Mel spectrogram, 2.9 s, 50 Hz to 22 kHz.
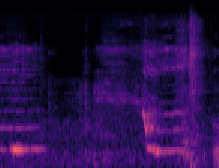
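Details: Dogs whimpering indoors near midnight, eager to go out. A high whine at 0.2 s, then a falling whine with harmonics at about 2 s, over a quiet room with a man talking.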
